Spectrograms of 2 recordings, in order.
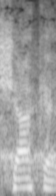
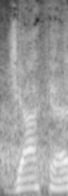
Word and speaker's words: Xhaka: I mean, it's a commentator's nightmare these days, but as many think it's Xhaka, it's actually Granit Xhaka, isn't it?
